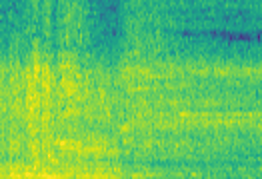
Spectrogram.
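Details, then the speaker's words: Big-flush test of a newly installed upstairs macerator toilet: a short, strong whoosh of water with pump hum, like two flushes in one, tapers off smoothly over a couple of seconds; a normal full flush. "yeah there we go it's like two big brushes or two flushes in one big flush"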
